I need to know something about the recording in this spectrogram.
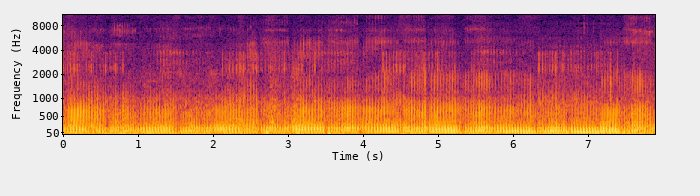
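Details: Continuous low purring from a sleeping cat, the rumbling pulses alternating inhale and exhale phrases at an even pace, heard up close in quiet surroundings.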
